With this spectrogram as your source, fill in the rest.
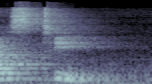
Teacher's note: No caso do iced, ele termina com som de T. E o T também começa com som de T. Então a gente só fala um, iced tea. Aí tem gente que fala, ai, mas teacher, ice não fica ice mesmo? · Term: linking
